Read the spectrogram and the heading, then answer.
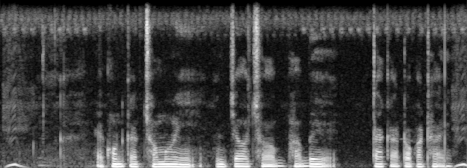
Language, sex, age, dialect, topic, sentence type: Bengali, male, 18-24, Jharkhandi, banking, statement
